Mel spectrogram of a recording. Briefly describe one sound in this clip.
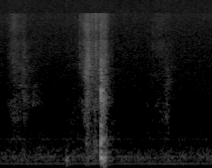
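Dried burdock strips rustle in a glass bowl.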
